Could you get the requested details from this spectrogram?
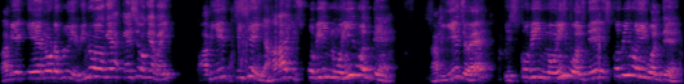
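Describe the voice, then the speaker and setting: Man, teacher, classroom lecture, repeats phrases, quizzes the class, high voice, roomy distant recording. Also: big pitch swings, a little fast, slight background noise.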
